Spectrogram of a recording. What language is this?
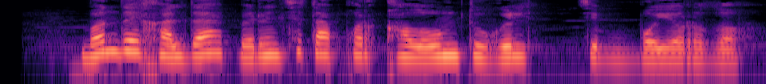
Bashkir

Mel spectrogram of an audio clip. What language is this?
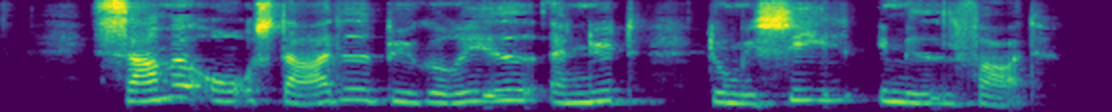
Danish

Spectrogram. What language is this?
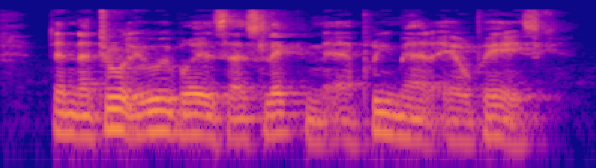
Danish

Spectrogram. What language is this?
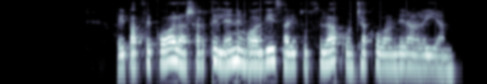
Basque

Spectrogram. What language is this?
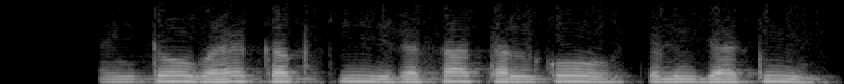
Hindi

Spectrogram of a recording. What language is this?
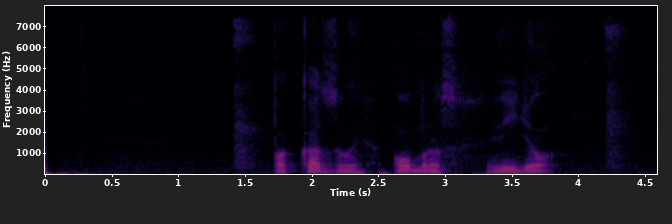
Russian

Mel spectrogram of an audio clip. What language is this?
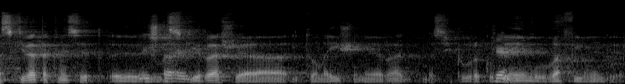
Hebrew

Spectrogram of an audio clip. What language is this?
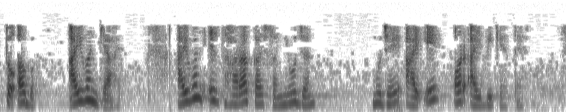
Hindi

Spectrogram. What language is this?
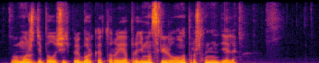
Russian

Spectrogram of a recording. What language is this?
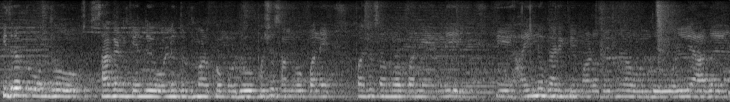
Kannada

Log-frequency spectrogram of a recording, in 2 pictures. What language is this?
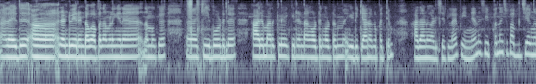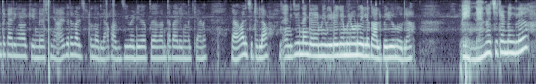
Malayalam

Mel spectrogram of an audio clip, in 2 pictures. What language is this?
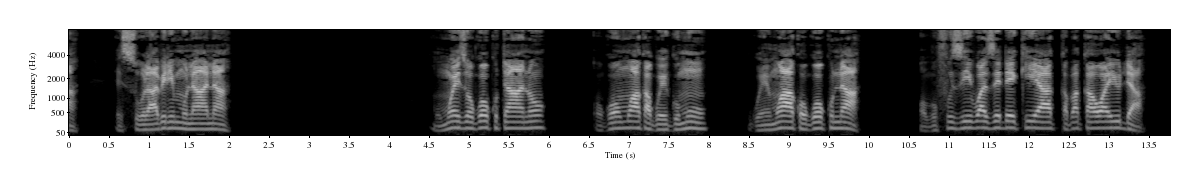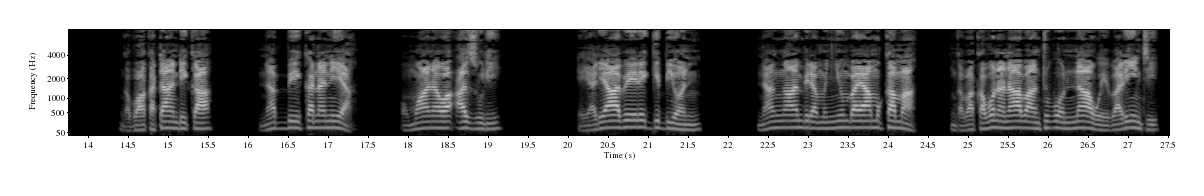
Ganda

